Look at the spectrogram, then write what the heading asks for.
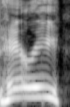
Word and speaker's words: Hare: Mr you know I always say hair like a rabbit uh because that's the easiest way to say it some people I always get people to spell my name h-a-i-r on coffee cups and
